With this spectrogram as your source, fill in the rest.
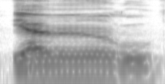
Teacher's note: ناک میں آواز چھپائے، ٹھیک ہے، یعنی اخفا کرنا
